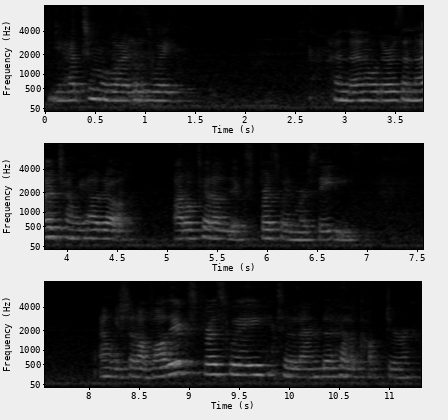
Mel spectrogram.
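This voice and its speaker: A woman's voice: mid-range voice, steady tone, moderate pace, long pauses, mellow, a little hiss or hum. A woman telling stories at a eulogy, chatty and dropping Spanish phrases into her English. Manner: chatty, laughing through anecdotes, drops in Spanish phrases. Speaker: former ambulance partner giving a eulogy. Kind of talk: storytelling eulogy. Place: funeral home chapel. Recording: echoey chapel with faint ambience.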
